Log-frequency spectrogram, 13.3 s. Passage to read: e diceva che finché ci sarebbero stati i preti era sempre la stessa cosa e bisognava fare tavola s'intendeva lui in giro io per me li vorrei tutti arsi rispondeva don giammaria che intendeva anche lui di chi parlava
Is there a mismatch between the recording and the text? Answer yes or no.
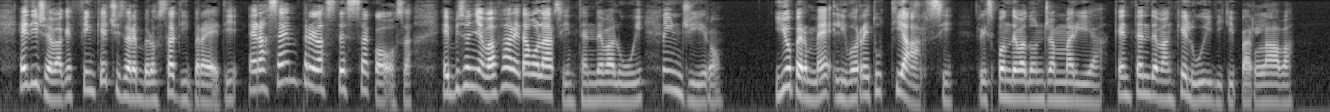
no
